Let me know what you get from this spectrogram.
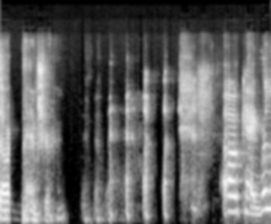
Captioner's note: laughing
